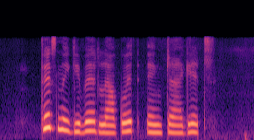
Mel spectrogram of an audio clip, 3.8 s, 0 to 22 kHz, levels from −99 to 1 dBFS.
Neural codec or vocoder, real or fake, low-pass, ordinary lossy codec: codec, 16 kHz, 0.8 kbps, ZipCodec; fake; 7.2 kHz; none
